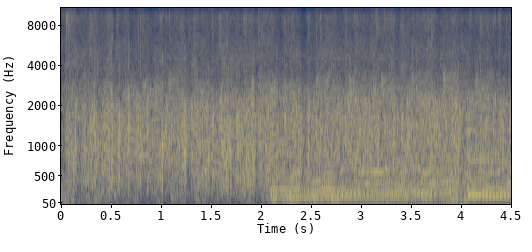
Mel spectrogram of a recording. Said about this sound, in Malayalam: ആ ഉറപ്പിൻ്റെ അടയാളമായിട്ട് നന്നായിട്ടൊന്ന് കൈയടിച്ചാണ്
